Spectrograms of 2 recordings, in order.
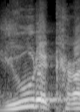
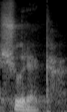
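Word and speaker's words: εὕρηκα: 유레카 스프링도 있고 원래 정확하게 말하면 휴레카입니다. 휴레카. 근데 그렇게 부르지는 않죠 사람들이.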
